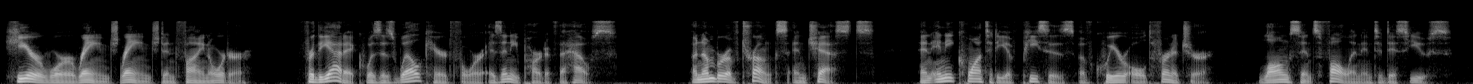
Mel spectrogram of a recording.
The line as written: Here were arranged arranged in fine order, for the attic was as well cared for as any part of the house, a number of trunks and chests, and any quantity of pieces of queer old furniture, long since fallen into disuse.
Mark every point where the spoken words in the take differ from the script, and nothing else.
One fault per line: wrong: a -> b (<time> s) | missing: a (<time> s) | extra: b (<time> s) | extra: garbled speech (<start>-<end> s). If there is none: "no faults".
no faults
